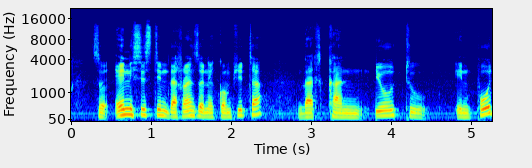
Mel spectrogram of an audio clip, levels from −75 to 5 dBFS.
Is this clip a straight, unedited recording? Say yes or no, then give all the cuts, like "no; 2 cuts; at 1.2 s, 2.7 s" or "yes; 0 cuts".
no; 1 cut; at 3.7 s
